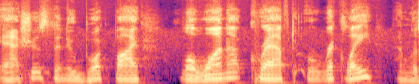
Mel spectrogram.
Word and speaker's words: LaJuana Craft Ryckeley: rising under the ashes the new book by lawana kraft rickley i'm gonna spell that for you that's l-a-j-u-a-n-a kraft c r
